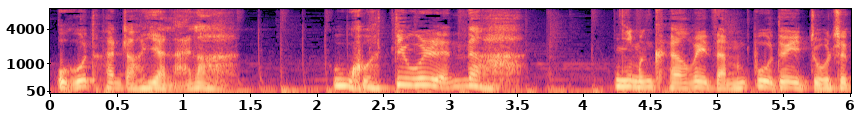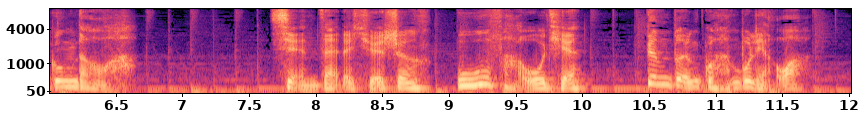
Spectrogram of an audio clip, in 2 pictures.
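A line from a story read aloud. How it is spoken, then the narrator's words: Man near tears, pitiful. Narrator (Chinese): 马立山一个大男人就差哭诉了，看起来十分可怜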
